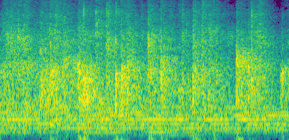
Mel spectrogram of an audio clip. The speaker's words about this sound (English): Why don't we give the Lord the loudest clap offering that we can give Him?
